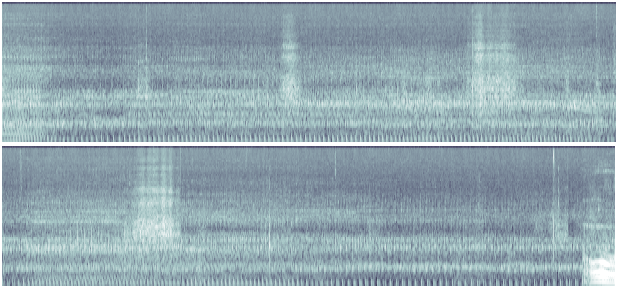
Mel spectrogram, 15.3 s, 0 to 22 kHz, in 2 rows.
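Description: A GS310 motorcycle rides along a hill road near Yercaud, its engine droning steadily with wind rumble beneath it, while someone speaks over the ride and a brief loud knock ends the stretch.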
